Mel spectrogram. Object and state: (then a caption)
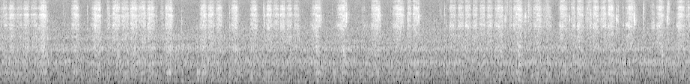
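Colored pencil drawing on paper. A blue colored pencil draws short strokes near the bottom edge of a single thin sheet of white paper that lies flat on a table and is held down by a hand. Its tip scratches across the paper with a quiet, steady, dry rasp, with faint bright flicks of grit over a low, constant hum.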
